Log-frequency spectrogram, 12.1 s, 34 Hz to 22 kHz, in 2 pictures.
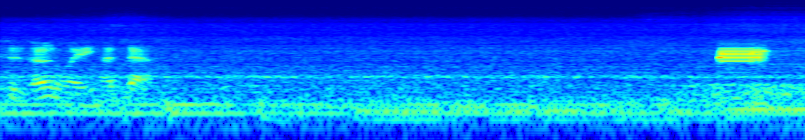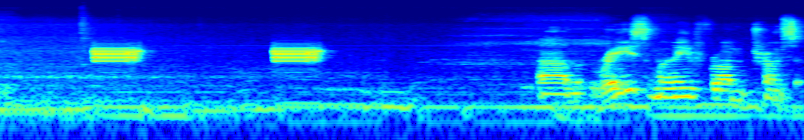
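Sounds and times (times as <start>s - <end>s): buzzing data tone bursts: 5.4s - 5.8s, 6.7s - 7.2s, 8.1s - 8.5s.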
